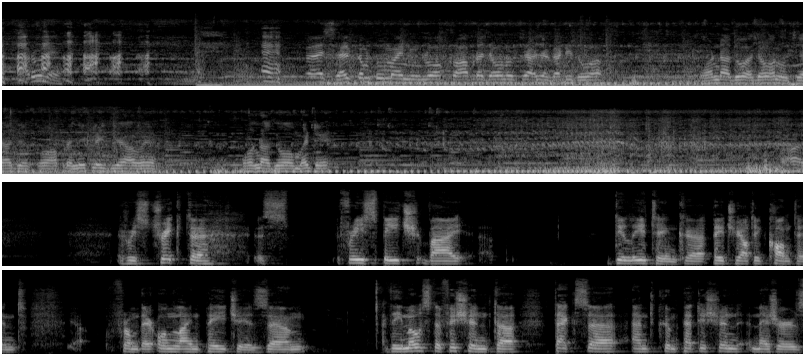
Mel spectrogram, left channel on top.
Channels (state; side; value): different; both; correlation 0.00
